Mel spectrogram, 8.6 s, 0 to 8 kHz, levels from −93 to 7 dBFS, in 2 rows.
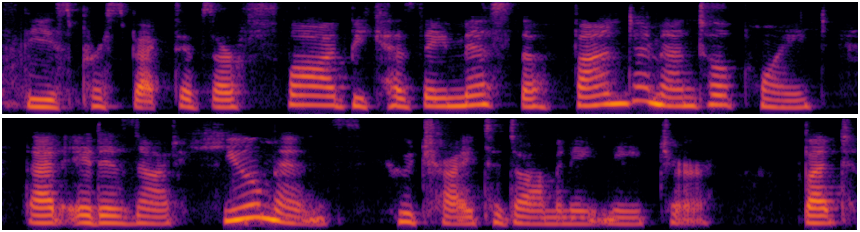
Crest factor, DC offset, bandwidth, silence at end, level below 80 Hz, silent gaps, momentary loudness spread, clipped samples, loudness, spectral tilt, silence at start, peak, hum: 18 dB; under 0.1%; 8 kHz; 0 s; -86 dBFS; none; 13 LU; under 0.1%; -30 LUFS; -6 dB/octave; 0 s; -12 dBFS; none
